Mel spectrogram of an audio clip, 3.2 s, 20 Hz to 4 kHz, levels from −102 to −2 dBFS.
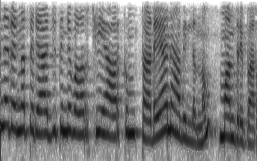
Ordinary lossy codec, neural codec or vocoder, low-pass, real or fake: Opus, 64 kbps; none; 3.6 kHz; real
